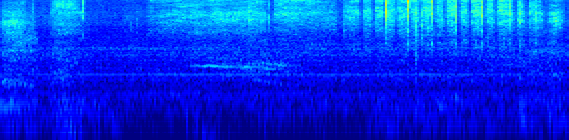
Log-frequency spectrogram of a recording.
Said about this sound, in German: Ich versuche es noch einmal aufzuzeichnen. Ich hoffe, ich bringe es besser an mit dem Stift. Das muss ich dann noch ein bisschen üben.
